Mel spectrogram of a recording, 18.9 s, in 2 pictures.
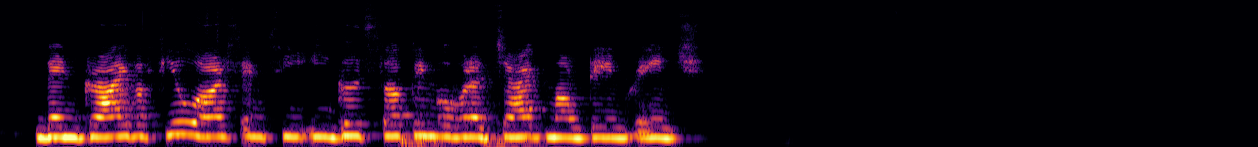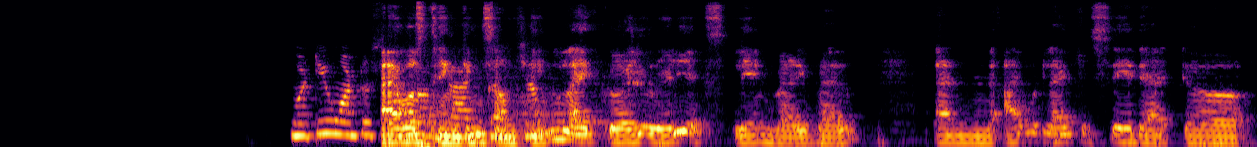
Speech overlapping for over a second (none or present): present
